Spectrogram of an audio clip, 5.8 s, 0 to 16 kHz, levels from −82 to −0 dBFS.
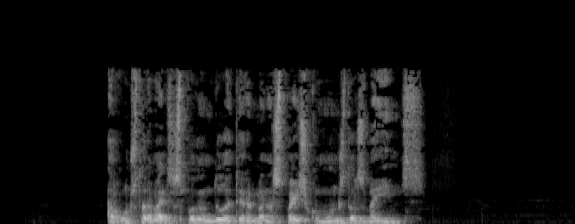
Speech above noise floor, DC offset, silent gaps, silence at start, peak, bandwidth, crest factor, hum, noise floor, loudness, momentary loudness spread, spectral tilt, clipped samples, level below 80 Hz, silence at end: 47 dB; under 0.1%; none; 1.1 s; -12 dBFS; 11.5 kHz; 18 dB; none; -75 dBFS; -28 LUFS; 8 LU; -4 dB/octave; under 0.1%; -76 dBFS; 1.55 s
